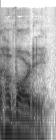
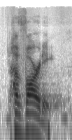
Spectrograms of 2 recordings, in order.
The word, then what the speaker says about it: Havarti: Victor Hovayarty. Hovayarty. Did I say that right? Does that sound right to you? – I think it's a Havarti. – Havarti. – Yeah. – Yeah, that would make more sense.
